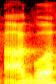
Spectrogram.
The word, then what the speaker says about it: agua: I had to stop saying agua because Brie yelled at me. – Agua. – She's like, you don't really pronounce the G.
